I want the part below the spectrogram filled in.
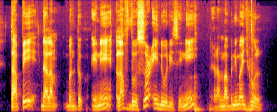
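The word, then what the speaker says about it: سُعِدُوا: Barangkali dalam perbedaan ini ya, dalam perbedaan ungkapan kenapa kok bacanya su'idu bukan sa'idu seperti itu.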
